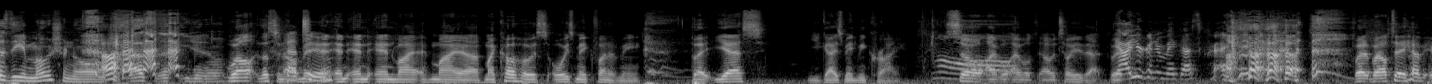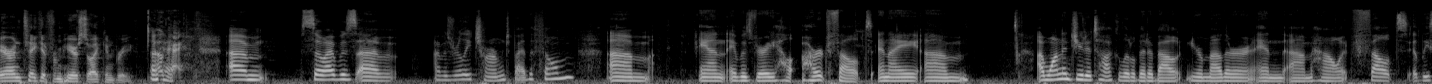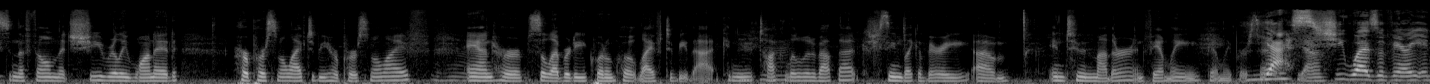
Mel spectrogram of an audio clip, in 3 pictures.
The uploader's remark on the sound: We're headed back to the Sundance Film Festival.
